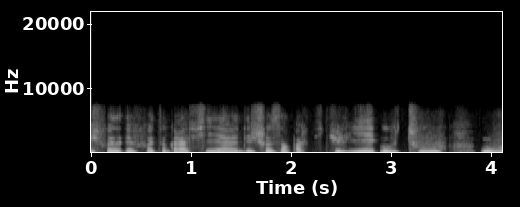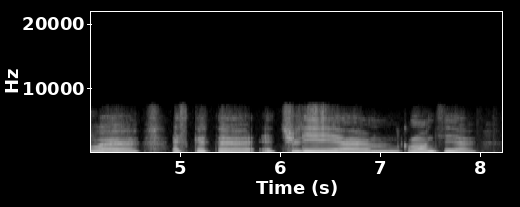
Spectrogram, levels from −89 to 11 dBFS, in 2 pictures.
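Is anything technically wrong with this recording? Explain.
No, nothing in this speech recording points to a technical fault. It has the sound of the AMR wideband (HD Voice) codec at about 18.25 kbit/s, with little or no audible coding damage and nothing above about 7.6 kHz, as expected from that path.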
